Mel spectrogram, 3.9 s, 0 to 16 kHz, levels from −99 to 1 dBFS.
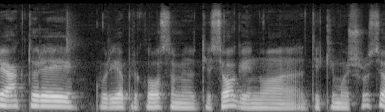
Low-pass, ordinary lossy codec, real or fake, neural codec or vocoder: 14.4 kHz; MP3, 96 kbps; real; none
